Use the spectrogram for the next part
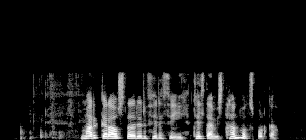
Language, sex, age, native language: Icelandic, female, 40-49, Icelandic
